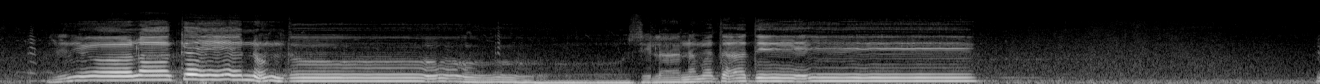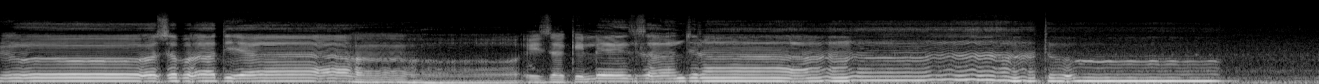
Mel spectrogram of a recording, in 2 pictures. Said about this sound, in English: So here's an example of the sound design at the beginning of the film. As we see the title appear, we hear singing meshed together with ambient sounds, birds, a cigarette being lit, a car driving. Let's take a listen.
